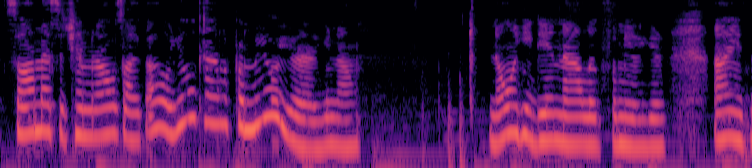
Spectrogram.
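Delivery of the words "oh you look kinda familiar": higher, lilting conversational opener; feigned recognition. Retold or imitated. Texting a stranger to start a conversation, feigned recognition. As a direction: coyly pretend to recognize someone.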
